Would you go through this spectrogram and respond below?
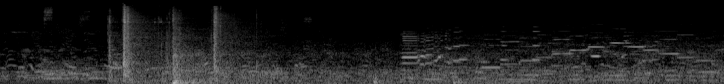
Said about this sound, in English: Oh, the milling crowd. Yes, it's another grand season for the Sonic Summerstock Playhouse.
